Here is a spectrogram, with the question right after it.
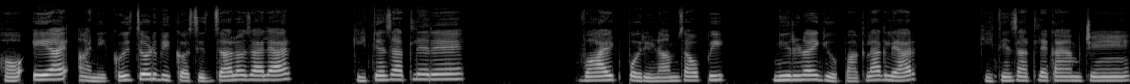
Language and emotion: Goan Konkani, fearful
